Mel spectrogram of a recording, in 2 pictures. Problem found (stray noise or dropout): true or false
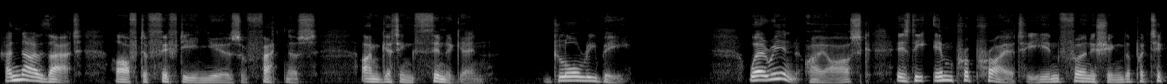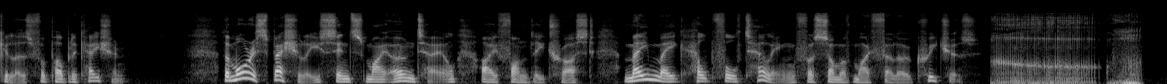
true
